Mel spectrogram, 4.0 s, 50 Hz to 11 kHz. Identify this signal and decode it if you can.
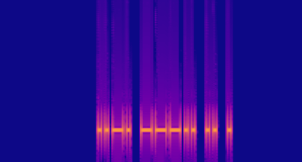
Morse code, heard as a keyed tone, about 25 wpm, 700 Hz. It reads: F8IE
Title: DXCC-100 Call Signs - 4 Characters - Repeated 2x - 25wpm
